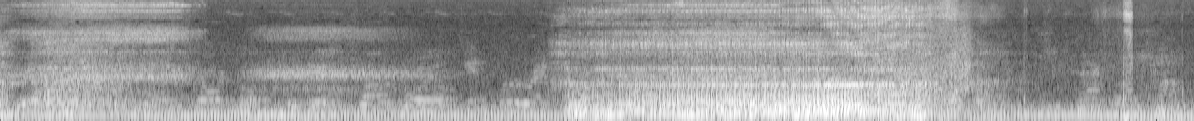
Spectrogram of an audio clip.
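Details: Ordinary snoring: a long, loud, rattling snore with a steady hum and faint background noise.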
